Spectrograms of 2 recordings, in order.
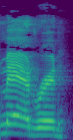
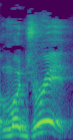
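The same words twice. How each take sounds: First: Madrid said ma-DRID, stress on the end; European pronunciation. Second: Madrid said MAD-rid, stress on first syllable; Kentucky pronunciation. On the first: Contrasting the Spanish city, Madrid stressed on DRID. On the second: Naming the Kentucky town, Madrid stressed on MAD. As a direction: Madrid with a flat a up front. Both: Shown as a demonstration. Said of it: "not Madrid".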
